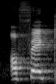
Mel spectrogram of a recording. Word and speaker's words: affect: तो स्पेलिंग पे ध्यान दीजिएगा, केवल यहाँ पे ई है इफेक्ट में, अफेक्ट में ए है। बोलने का तरीका भी देखिए, इफेक्ट, अफेक्ट।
